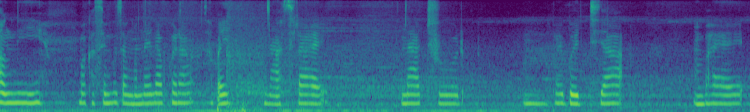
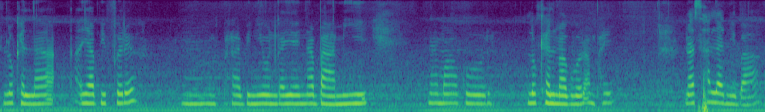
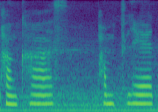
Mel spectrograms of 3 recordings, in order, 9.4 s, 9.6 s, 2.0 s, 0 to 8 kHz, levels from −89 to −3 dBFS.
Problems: background sounds at intervals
